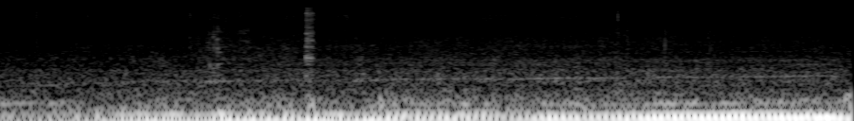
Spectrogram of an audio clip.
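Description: A Lada Niva drives along with a loud, steady low engine drone and road rumble filling the cabin, unbroken throughout, with no voices.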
